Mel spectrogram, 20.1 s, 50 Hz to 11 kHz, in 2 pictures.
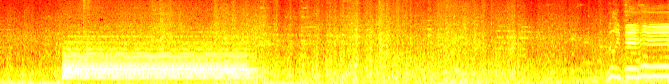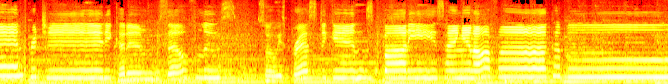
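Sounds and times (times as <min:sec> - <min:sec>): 
train rumbling along the rails with rhythmic clatter: 0:00.0 - 0:18.0
train horn: 0:00.9 - 0:04.1
speech: 0:11.7 - 0:19.2.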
